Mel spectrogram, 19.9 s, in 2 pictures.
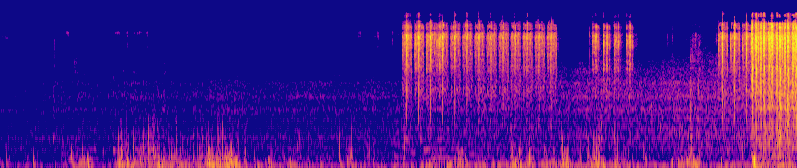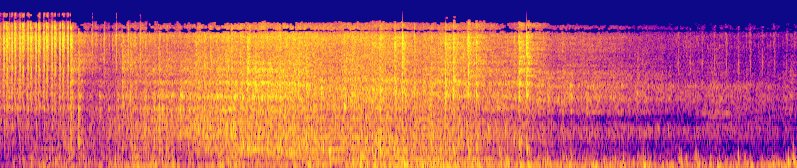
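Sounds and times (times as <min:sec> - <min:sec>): sharp wheel clicks: 0:05.0 - 0:07.9, 0:09.0 - 0:12.0
electric train passing: 0:05.0 - 0:19.9
wheels clacking over rail joints: 0:09.0 - 0:16.8.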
